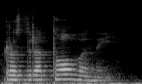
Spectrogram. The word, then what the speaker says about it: роздратований: It is a little bit compound word for you, but you can divide it into syllables. And then you can practice to pronounce it faster and faster.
